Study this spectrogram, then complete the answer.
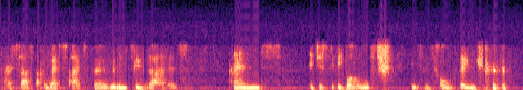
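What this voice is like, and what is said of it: Noticeable accent. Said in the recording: “Sorry, it's my accent.”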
